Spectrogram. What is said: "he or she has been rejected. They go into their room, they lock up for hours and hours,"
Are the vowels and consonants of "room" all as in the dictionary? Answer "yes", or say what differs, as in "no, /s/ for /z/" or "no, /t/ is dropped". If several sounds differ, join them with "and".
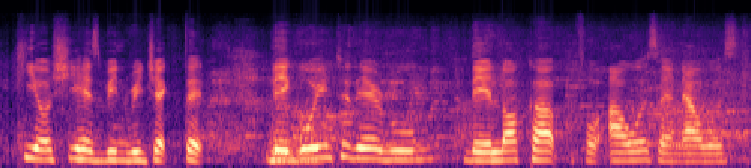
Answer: yes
